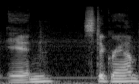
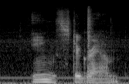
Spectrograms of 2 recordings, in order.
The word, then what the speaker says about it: Instagram: And that's where it should be an I sound, but you did E. So like I would say Instagram, but you did Instagram.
